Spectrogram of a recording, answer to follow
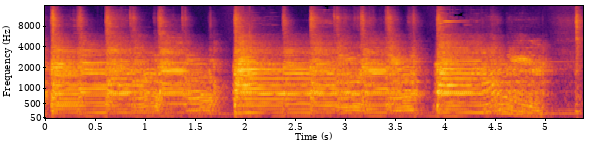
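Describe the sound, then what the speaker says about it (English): Overdriven electric guitar through a breaking-up Marshall Origin 50 amp, three strummed phrases with gritty, crunchy distortion, loud and close with no talking. "you can hear the amp start to break up, is what it's called there, and create a little bit of distortion"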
